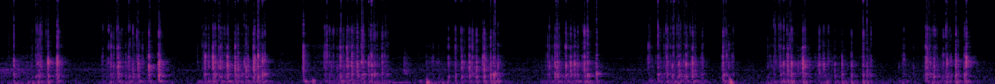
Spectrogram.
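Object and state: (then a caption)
Wooden-pin hairbrush bristles strummed. Fingertips strum and scratch across the wooden pins of a paddle hairbrush set in a black cushion, producing dense, rapid, dry clicking that resembles keyboard typing. The clicks come in short bursts about a second long, separated by brief pauses, and continue throughout.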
